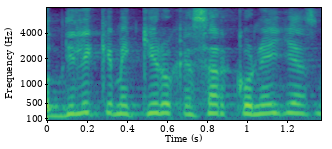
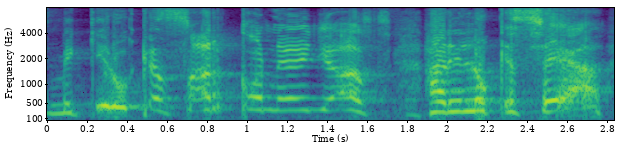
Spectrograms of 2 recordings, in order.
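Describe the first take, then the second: First: Softer, slightly raised request; subdued plea. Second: Desperate plea. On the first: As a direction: make the request before breaking out. First, held-back take of plea. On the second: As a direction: wail it like a lovesick man. Second take, escalated desperate plea. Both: Retold or imitated.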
